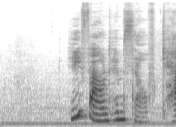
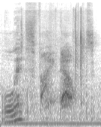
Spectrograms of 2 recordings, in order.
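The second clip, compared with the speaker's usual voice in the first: whisper; 10 dB quieter, slower than usual. Real, not acted. Reader teases turning the page.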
